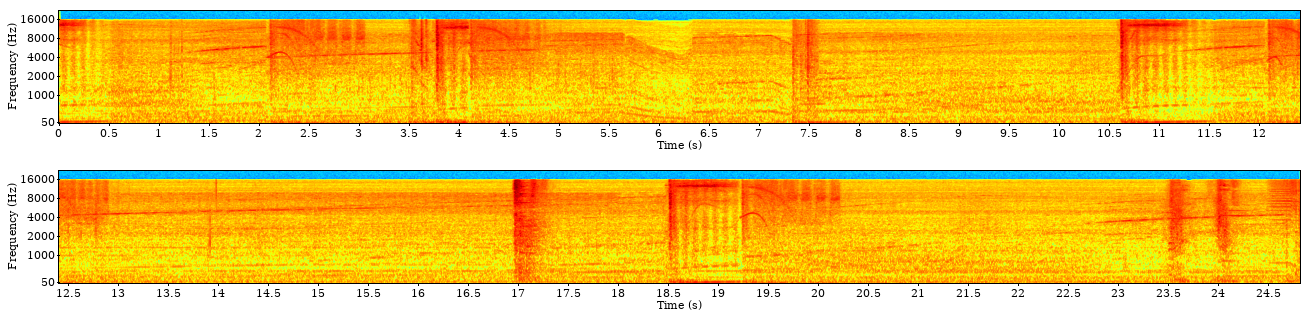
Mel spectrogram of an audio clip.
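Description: A racing engine hums and whines steadily at high speed.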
